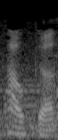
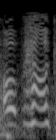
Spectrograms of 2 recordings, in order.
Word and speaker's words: Opalka: Opalka. Opalka.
